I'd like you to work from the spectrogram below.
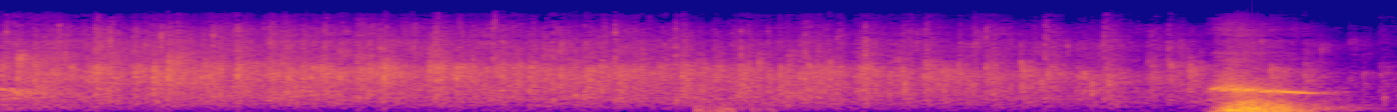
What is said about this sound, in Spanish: Si usted lo cree, den un aplauso fuerte a Jesucristo.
